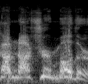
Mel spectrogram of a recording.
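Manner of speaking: shrill, loud screaming at full force. Telling a story, the speaker repeats what a man yelled at departing boys, imitating someone screaming. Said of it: "he starts screaming at the top of his lungs".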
